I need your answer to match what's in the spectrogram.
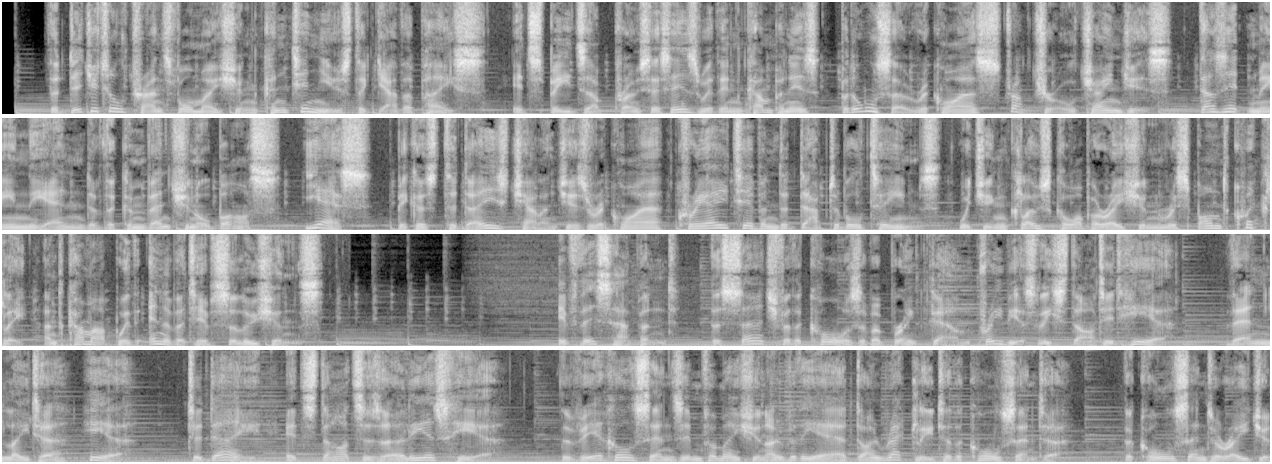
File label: Voiceovers UK Showreel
